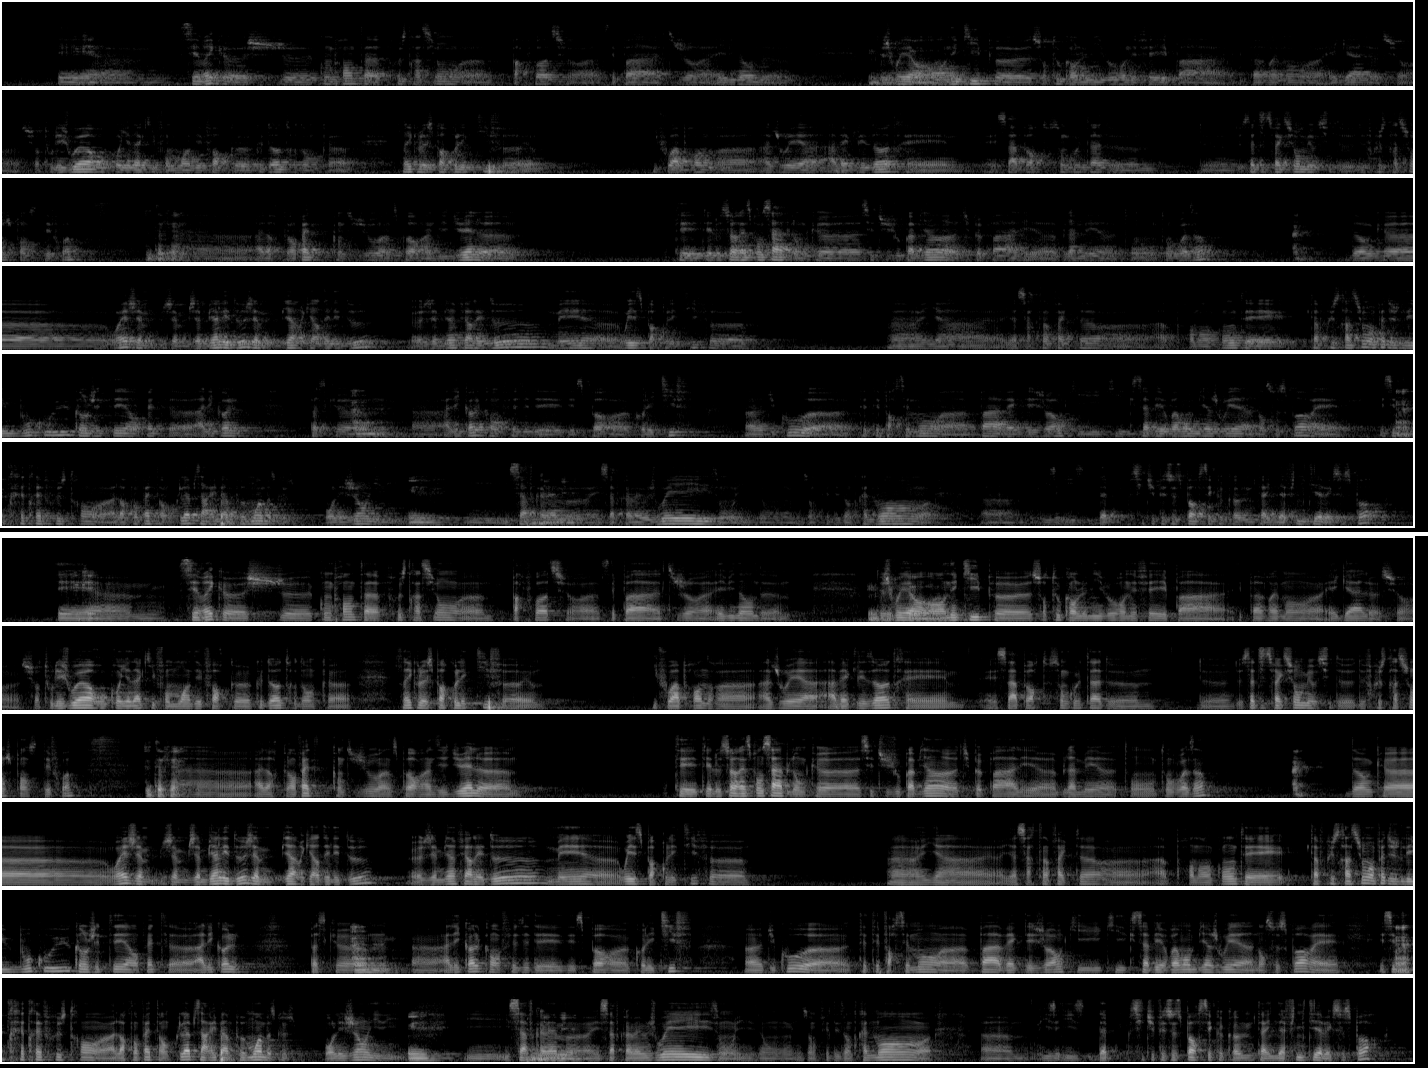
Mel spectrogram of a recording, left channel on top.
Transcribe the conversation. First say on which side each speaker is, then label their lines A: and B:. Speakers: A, on the right; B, on the right.
A: Et
B: ok,
A: euh, c'est vrai que je comprends ta frustration euh, parfois sur, euh, c'est pas toujours euh, évident de
B: exactement,
A: de jouer en, en
B: ouais.
A: équipe, euh, surtout quand le niveau en effet est pas, est pas vraiment euh, égal sur, euh, sur tous les joueurs ou quand il y en a qui font moins d'efforts que, que d'autres. Donc euh, c'est vrai que le sport collectif, euh, il faut apprendre à, à jouer a- avec les autres et, et ça apporte son quota de, de, de satisfaction mais aussi de, de frustration, je pense, des fois.
B: tout à fait.
A: Euh, alors qu'en fait, quand tu joues à un sport individuel, euh, t'es, t'es le seul responsable. Donc euh, si tu joues pas bien, euh, tu peux pas aller euh, blâmer euh, ton, ton voisin.
B: Ouais,
A: Donc, euh, ouais, j'aime, j'aime, j'aime bien les deux, j'aime bien regarder les deux, euh, j'aime bien faire les deux, mais euh, oui, sport collectif, euh, euh, il y a, il y a certains facteurs euh, à prendre en compte et ta frustration, en fait, je l'ai eu beaucoup eu quand j'étais en fait euh, à l'école, parce que
B: Ah,
A: euh, à l'école, quand on faisait des, des sports euh, collectifs, euh, du coup, euh, t'étais forcément euh, pas avec des gens qui, qui- savaient vraiment bien jouer euh, dans ce sport et, et c'était
B: ouais,
A: très très frustrant. Alors qu'en fait, en club, ça arrive un peu moins parce que bon, les gens, ils,
B: oui,
A: ils- ils savent
B: le
A: quand
B: niveau,
A: même,
B: il
A: euh,
B: y
A: ils savent quand même jouer. Ils ont, ils ont, ils ont fait des entraînements. euh, euh, ils- ils- d'hab- si tu fais ce sport, c'est que quand même t'as une affinité avec ce sport.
